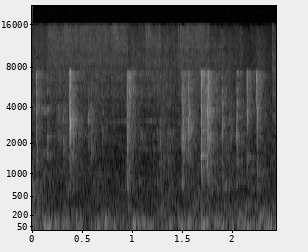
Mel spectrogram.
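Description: Computer keyboard typing: a few separate keystrokes, then a quick run of four near the end.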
